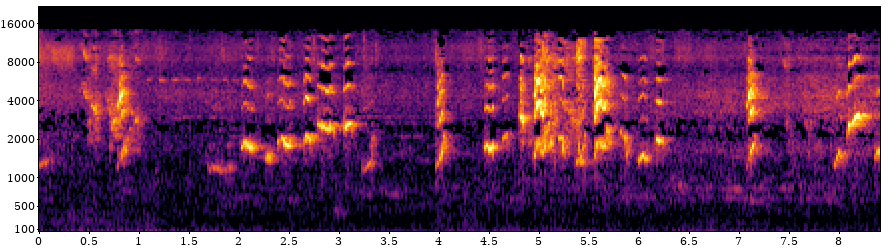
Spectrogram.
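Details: Pet cockatiels giving a mating call: a busy run of short rising whistled chirps and harsh squawky notes, several birds overlapping in quick irregular bursts.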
